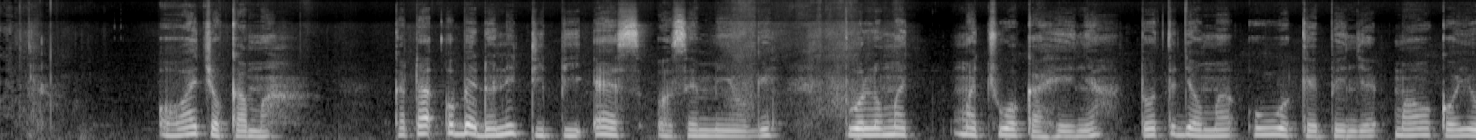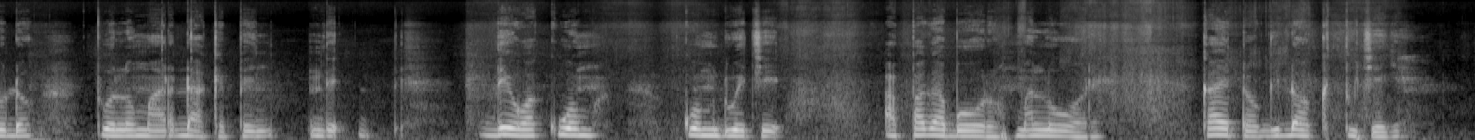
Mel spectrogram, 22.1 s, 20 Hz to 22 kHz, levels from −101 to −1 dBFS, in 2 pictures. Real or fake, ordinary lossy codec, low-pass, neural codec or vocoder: real; none; none; none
